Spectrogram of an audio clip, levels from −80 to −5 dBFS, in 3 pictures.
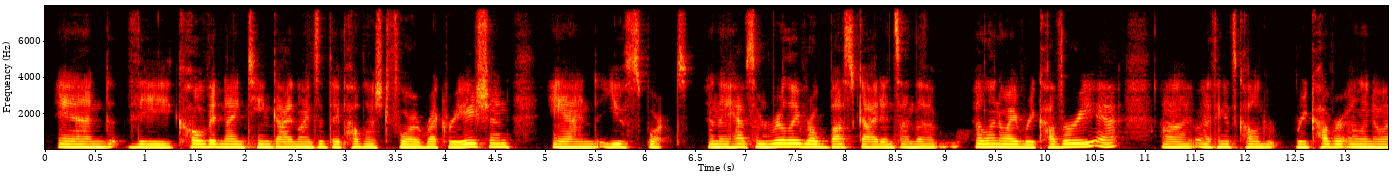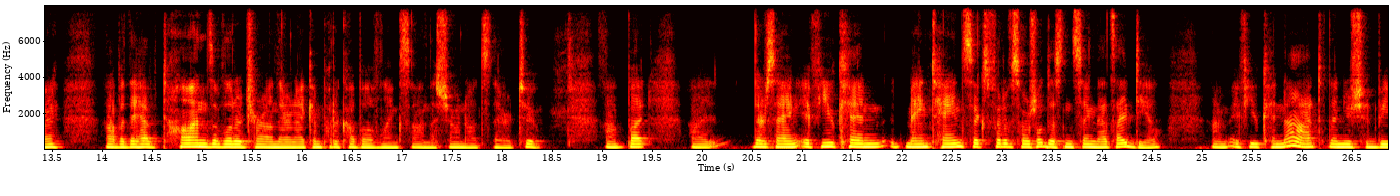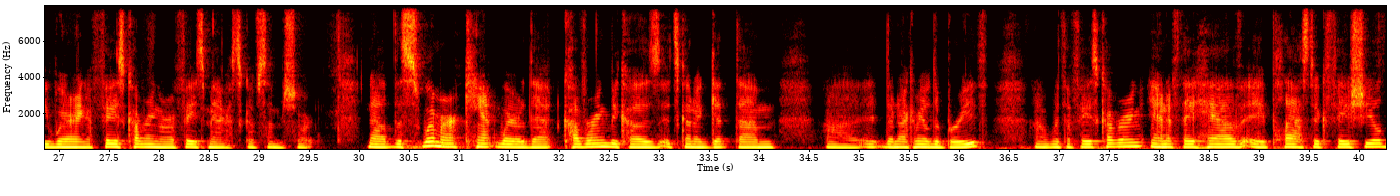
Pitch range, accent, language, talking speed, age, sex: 140-160 Hz, American, English, 185 wpm, 30-49, male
